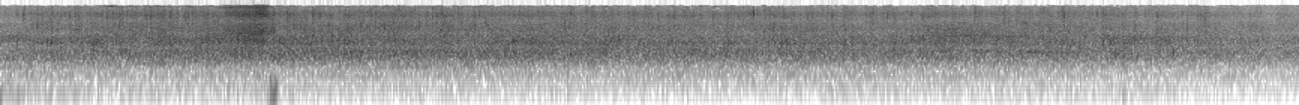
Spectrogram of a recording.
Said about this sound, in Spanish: ¿Le puedes dar un aplauso al Señor?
